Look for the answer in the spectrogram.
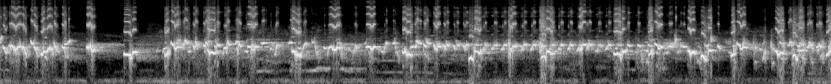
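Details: Energetic song of a yellow-vented bulbul (trucukan): long, dense stream of liquid bubbling notes and sharp ticks, barely pausing, with a faint low hum beneath.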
